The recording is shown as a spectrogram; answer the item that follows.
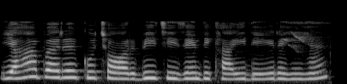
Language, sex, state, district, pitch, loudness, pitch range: Hindi, female, Uttar Pradesh, Gorakhpur, 270 Hz, -23 LUFS, 260-300 Hz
